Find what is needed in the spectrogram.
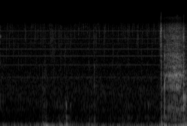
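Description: A few faint short clicks, about half a second apart, over a low steady hum in a quiet room.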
